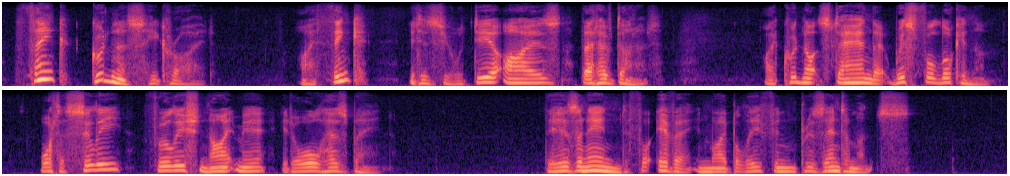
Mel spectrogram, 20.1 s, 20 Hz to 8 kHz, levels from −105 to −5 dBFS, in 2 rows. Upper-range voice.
No: low, 135 Hz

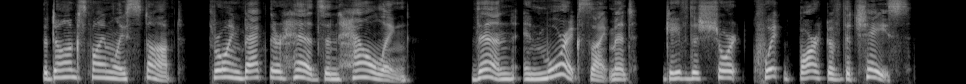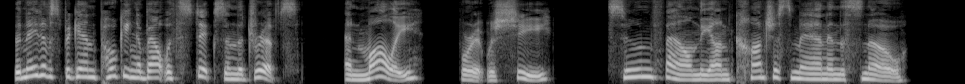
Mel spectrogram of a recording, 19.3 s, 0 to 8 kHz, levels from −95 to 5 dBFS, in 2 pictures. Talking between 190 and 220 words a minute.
No: average, 145 wpm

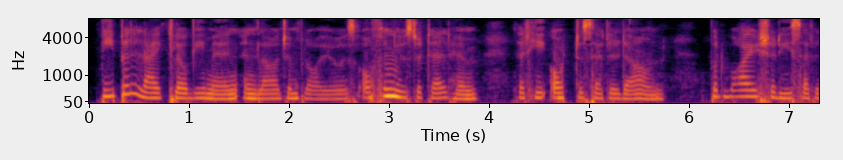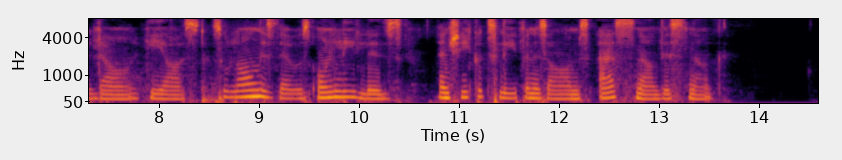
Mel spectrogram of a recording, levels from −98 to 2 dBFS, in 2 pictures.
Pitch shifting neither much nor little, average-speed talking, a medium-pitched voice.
Yes: average, 3.7 semitones; average, 175 wpm; medium, 175 Hz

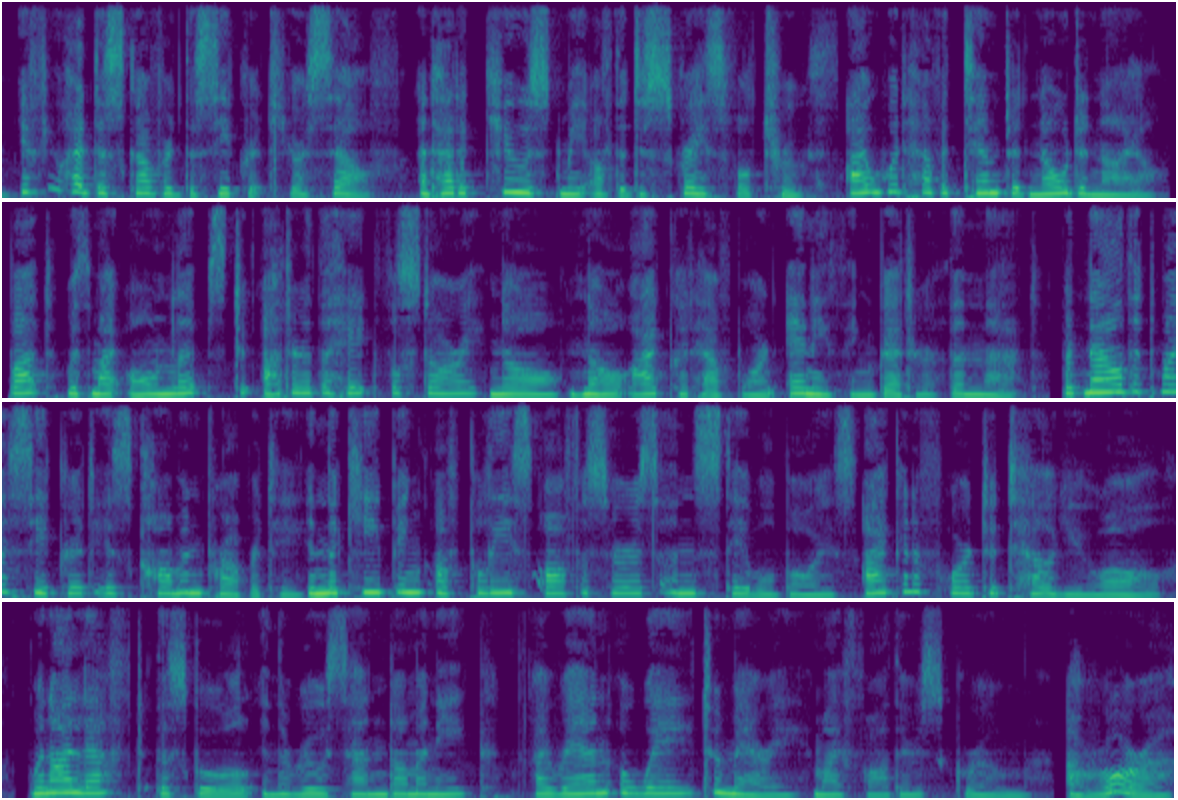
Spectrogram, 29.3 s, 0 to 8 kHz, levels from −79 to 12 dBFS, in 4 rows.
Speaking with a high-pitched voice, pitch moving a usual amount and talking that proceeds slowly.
No: high, 225 Hz; average, 4.1 semitones; average, 170 wpm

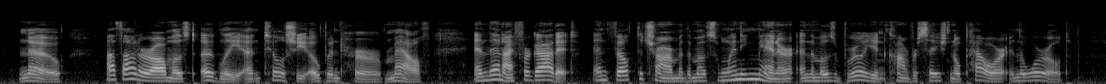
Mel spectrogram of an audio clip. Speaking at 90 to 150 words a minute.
No: average, 185 wpm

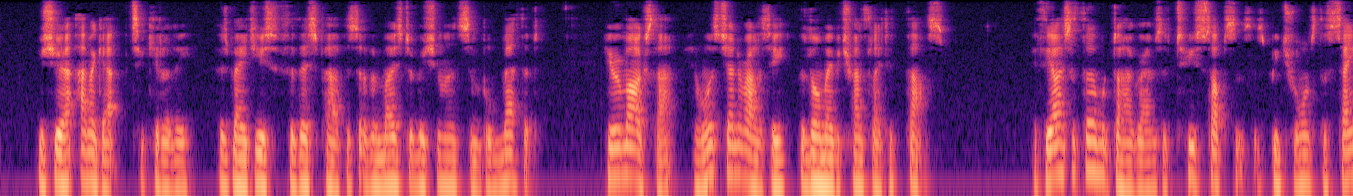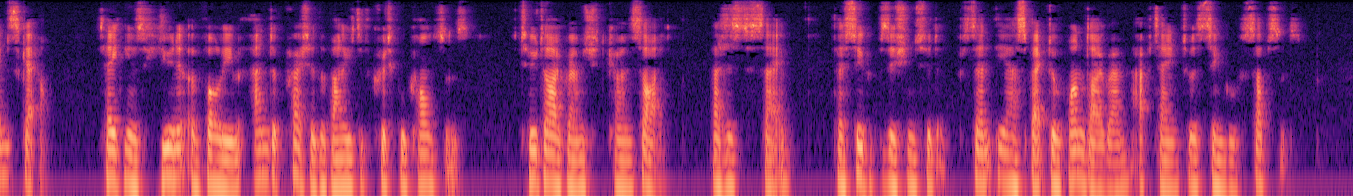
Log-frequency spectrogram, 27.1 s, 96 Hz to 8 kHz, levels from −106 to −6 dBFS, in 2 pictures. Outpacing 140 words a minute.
Yes: average, 175 wpm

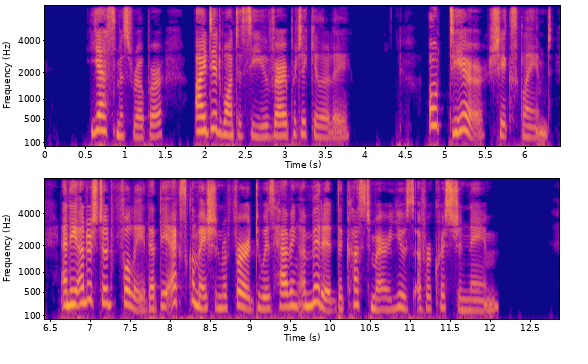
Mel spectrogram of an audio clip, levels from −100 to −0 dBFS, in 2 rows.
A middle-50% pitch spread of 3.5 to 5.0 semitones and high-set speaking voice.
Yes: average, 4.5 semitones; high, 225 Hz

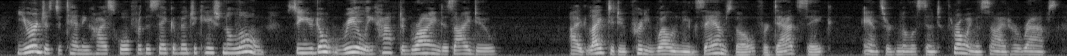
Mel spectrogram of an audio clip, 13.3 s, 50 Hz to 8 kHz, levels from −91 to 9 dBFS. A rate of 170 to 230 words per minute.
Yes: average, 180 wpm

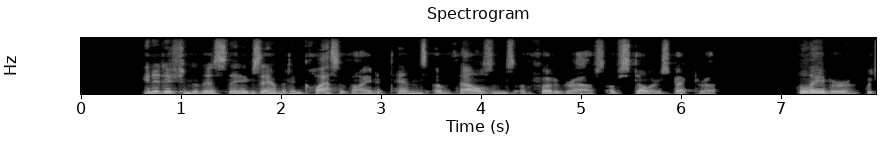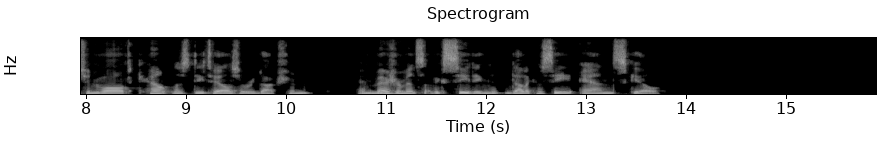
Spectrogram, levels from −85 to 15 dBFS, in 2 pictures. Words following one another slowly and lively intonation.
Yes: slow, 115 wpm; wide, 6.4 semitones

